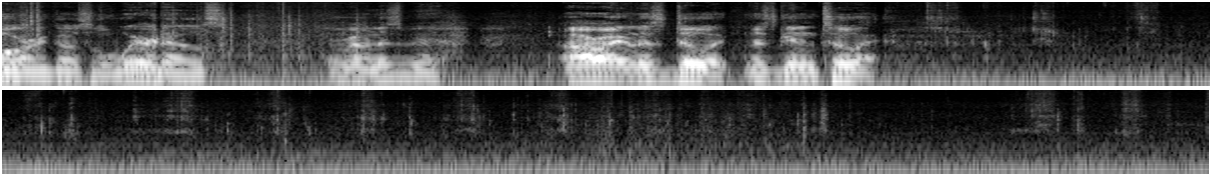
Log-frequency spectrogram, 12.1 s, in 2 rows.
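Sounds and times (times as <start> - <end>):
steady low hum: 0.0 - 12.0
person chewing: 4.4 - 12.0.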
